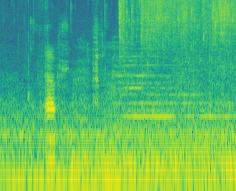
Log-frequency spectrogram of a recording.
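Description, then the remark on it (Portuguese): Tap water starts running about halfway through as cold water is used to rinse hair, a steady splashing hiss that continues to the end, with people talking softly underneath. “A água não está quente. Vocês estão a lavar sobre com água fria.”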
